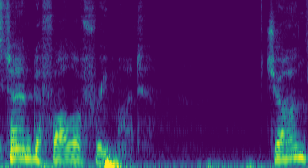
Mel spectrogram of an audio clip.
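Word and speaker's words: Frémont: If you're taking notes, it's spelled Fremont, F as in Foxtrot, R-E-M as in Michael, O-N-T as in Tango, and if you are taking precise notes, there is an accent mark over the E.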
